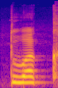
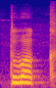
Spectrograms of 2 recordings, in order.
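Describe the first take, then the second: The two takes are said the same way.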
